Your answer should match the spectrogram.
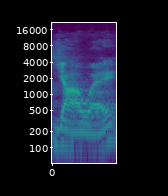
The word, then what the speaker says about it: Yahweh: the hebrew name of god read aloud it's pronounced yahweh and in certain traditions particularly the jewish tradition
